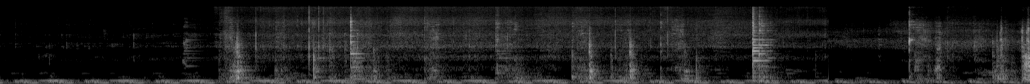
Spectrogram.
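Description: Curry leaves hit hot oil in a pan for masala dosa filling. After a quiet opening comes a close, crackling sizzle broken by repeated stirring scrapes and clicks.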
